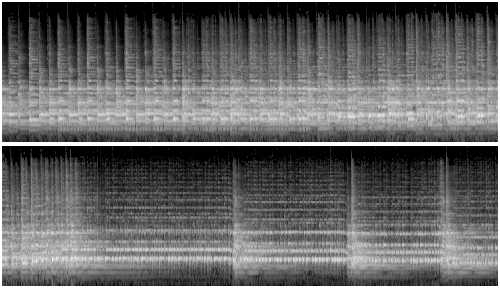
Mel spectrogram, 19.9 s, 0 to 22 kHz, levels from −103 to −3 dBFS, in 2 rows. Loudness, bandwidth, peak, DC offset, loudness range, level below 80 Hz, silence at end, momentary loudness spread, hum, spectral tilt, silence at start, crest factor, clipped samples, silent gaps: -22 LUFS; 15 kHz; -4 dBFS; under 0.1%; 4 LU; -80 dBFS; 0 s; 7 LU; none; 0 dB/octave; 0 s; 18 dB; under 0.1%; none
